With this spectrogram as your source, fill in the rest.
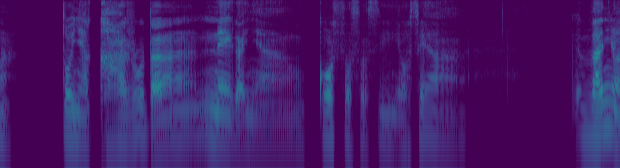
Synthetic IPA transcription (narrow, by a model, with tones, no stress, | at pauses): ã˧˨ | t̪o˧˨ɲã˨kʰa˨ʐo˦t̪a˧nẽ˧˨˧ɣa˨ɲã̰˨ko˦sa˧sa˧si˧o˨se˦a˧ | ða˦ɲõ˧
